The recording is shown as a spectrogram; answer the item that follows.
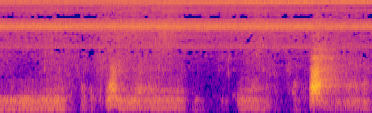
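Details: Village dogs hunting crop-raiding monkeys in trees and along a riverbank as a pack; two separate abrupt barks, the second louder, about two seconds apart, with a constant low hum behind.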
